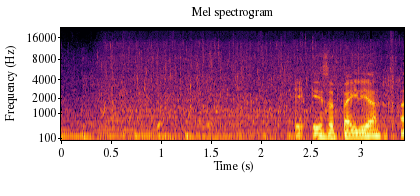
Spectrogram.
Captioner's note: water runs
